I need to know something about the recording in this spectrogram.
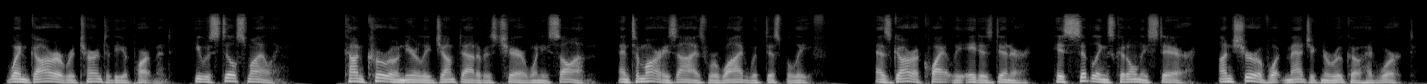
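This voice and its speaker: Low-voiced man narrating a fan story. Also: moderate pace, no room sound. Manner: even storytelling read, same voice for all characters.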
